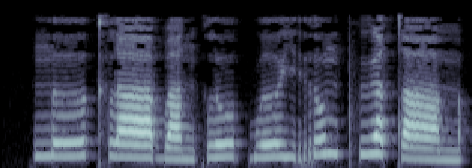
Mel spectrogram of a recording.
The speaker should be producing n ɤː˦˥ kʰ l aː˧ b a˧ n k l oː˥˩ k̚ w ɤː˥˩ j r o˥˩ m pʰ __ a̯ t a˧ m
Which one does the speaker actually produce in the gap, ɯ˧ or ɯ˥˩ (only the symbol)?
ɯ˥˩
